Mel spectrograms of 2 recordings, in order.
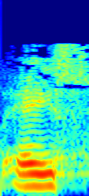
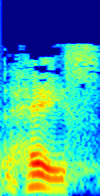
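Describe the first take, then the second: First: The word starts directly with a vowel. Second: The word starts with a breathy h sound. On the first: The speaker calls it wrong. "this is not ace" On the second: The speaker calls it right. "but hace"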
